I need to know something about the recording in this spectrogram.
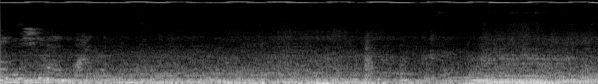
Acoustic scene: bus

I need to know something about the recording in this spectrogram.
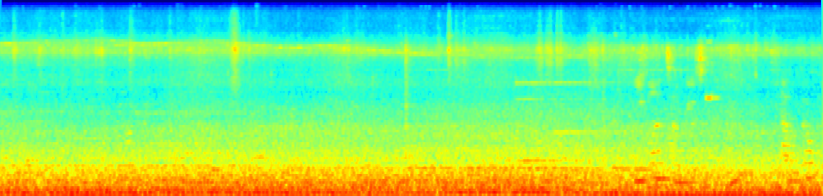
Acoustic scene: bus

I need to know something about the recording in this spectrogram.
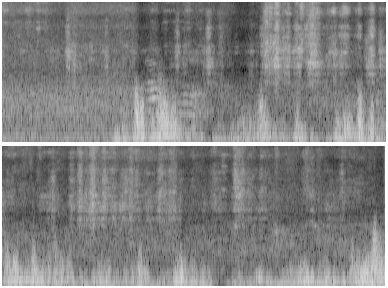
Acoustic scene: residential area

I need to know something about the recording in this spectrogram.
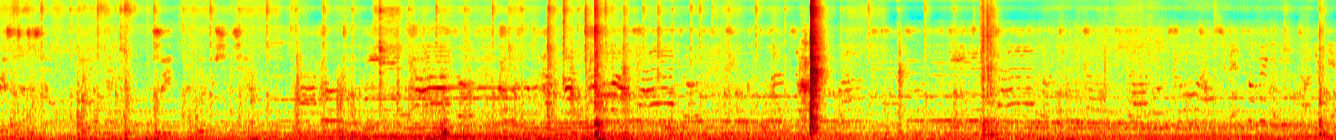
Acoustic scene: bus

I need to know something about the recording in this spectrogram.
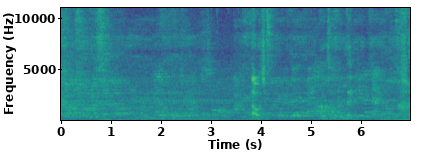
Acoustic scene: cafe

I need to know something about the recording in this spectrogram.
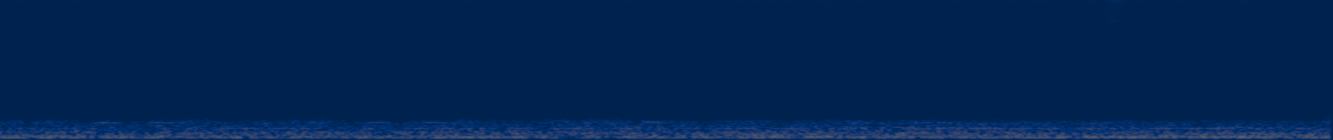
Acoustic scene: residential area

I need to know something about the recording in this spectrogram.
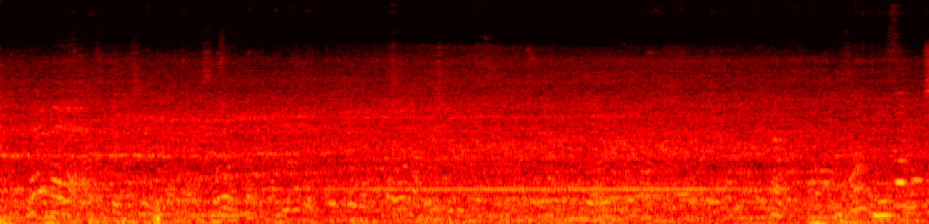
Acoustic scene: subway train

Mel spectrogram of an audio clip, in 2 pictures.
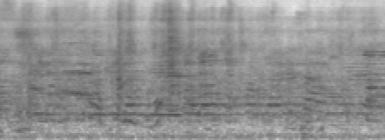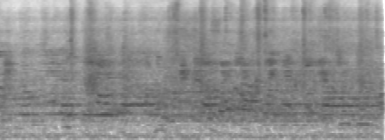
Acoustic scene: crowded indoor space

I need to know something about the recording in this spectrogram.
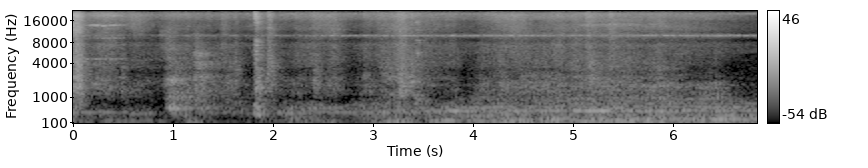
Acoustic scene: elevator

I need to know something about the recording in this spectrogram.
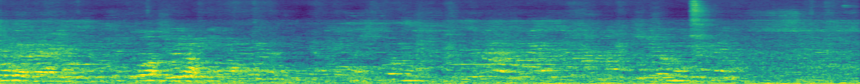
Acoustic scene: crowded indoor space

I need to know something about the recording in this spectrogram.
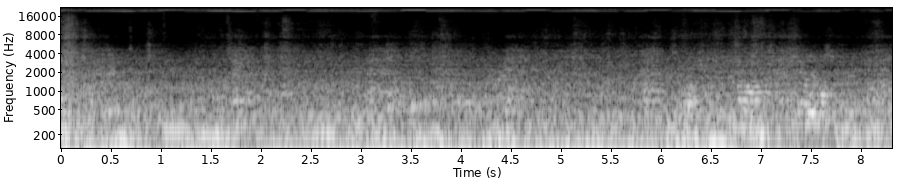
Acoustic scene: cafe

